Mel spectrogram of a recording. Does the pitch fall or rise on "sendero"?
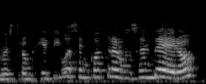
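rise. The pitch rises on "sendero" before the comma.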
